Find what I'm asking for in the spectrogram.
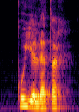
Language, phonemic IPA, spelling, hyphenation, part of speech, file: Dutch, /ˈkui̯.ə(n)ˌlɛ.tər/, koeienletter, koei‧en‧let‧ter, noun, Nl-koeienletter.ogg
- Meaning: a huge letter (character of the alphabet)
